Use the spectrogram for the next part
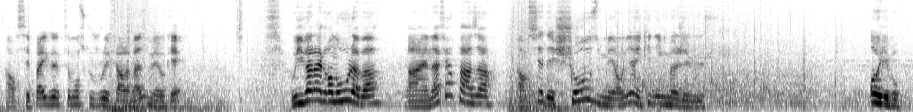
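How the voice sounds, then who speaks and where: A French man streaming a game, his voice riding high and bouncing all over. He chats and curses at his viewers. Clear game noise plays under him. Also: very animated, racing, bright, forceful tone. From France. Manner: chatty, swears, talks to viewers. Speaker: gaming streamer. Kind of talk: let's play commentary. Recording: game sound mixed behind voice.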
